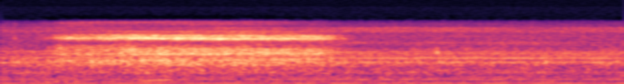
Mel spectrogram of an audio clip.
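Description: A short breathy exhale through the nose, lasting about a second, with a thin whistling tone on top.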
